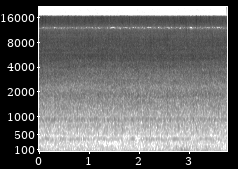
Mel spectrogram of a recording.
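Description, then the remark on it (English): Bacon rashers sizzle steadily in a frying pan as a second rasher is dropped in, a continuous dense crackling hiss with no pauses, moderately loud, with no voices over it. “He's dropped it in. You're hearing the sizzling right now intensify quite a lot.”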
